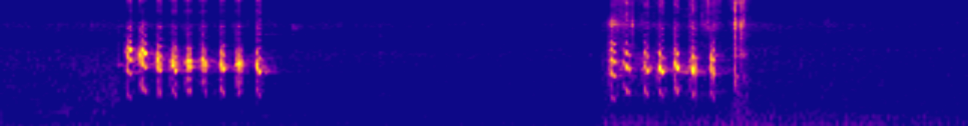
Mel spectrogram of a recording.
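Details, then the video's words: Female sooty-headed bulbul call used to lure a male: two quick rattling bursts of about eight harsh, evenly spaced pulses each, roughly two seconds apart, with low background hum. "suara panggilan trucukan betina EMOSI gacor pancingan bunyi burung trucuk jantan"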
